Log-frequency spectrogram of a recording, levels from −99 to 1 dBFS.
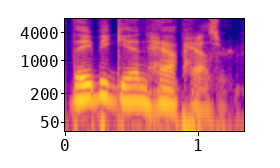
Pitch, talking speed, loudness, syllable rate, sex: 125 Hz, 135 wpm, -18 LUFS, 5.0 syllables/s, male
